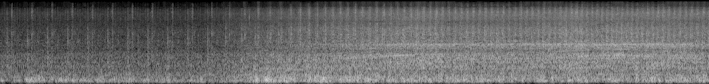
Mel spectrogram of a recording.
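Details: 2005 Ford F150 5.4L V8, nearly 89k miles, Motorcraft 5W-20: rapid even ticking about four per second rising with revs; knock now at all RPMs, new in recent days; owner and two dealers suspect cam phaser, unconfirmed.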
